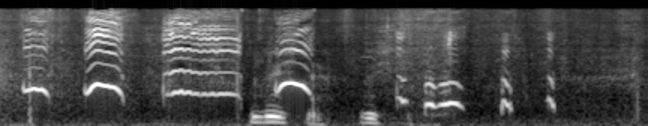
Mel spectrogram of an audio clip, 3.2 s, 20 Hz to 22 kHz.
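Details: Field-type Labrador Retriever puppies, 31 days old, running on grass, give a string of high whiny whimpers and short yelps, some bending up and down in pitch, several pups calling in quick irregular succession.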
